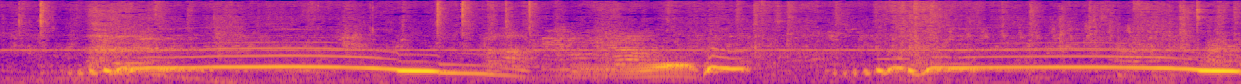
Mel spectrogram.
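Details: Pet puter pelung hen nearing egg-laying, giving two long arching coos that slowly fall in pitch, separated by a quick burbling warble, with a faint steady whine behind.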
